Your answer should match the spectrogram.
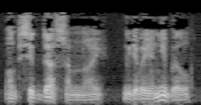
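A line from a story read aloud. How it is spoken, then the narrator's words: Soft reply. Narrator (Russian): мягко ответил Квиррелл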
